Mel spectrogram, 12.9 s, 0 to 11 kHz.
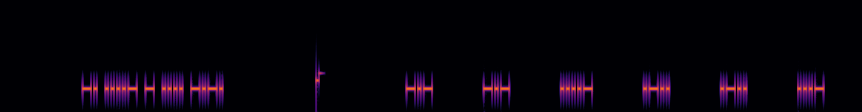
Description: Morse code, heard as a keyed tone, about 28 wpm, spaced as for 14 wpm, 700 Hz. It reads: N4THC KK4LLV
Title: USA Call Signs - 6x Character Spacing - 28wpm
